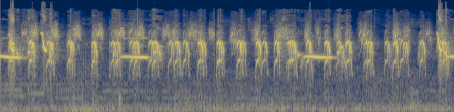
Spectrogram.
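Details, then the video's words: Lure call of the olive-backed tailorbird, noisy style: quick sharp chirps in clusters, roughly four to five per second, with two short steady whistled tones among them. "SUARA PIKAT BURUNG PRENJAK LUMUT RIBUT"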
